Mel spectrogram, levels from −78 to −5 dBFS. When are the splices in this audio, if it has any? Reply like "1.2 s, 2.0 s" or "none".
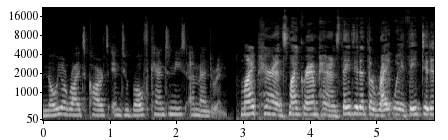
2.9 s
